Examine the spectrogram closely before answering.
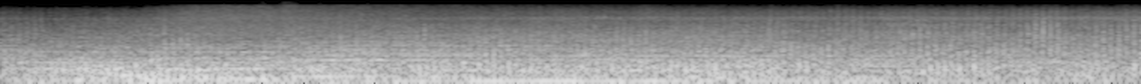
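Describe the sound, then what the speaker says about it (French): A helicopter arrives in The Division video game, its rotor and engine giving a loud, close, continuous throbbing roar that stays steady throughout without voices. "Le reste de l'équipe devrait être dans cet hélico."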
